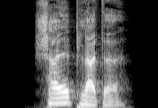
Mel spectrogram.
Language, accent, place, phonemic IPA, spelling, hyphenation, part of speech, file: German, Germany, Berlin, /ˈʃalˌplatə/, Schallplatte, Schall‧plat‧te, noun, De-Schallplatte.ogg
- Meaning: record, gramophone record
